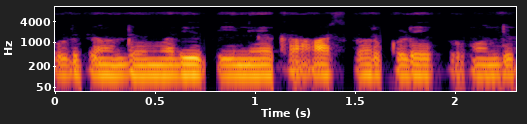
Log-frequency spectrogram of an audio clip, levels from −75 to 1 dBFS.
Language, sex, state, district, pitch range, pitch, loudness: Telugu, male, Andhra Pradesh, Anantapur, 110-115 Hz, 115 Hz, -17 LUFS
